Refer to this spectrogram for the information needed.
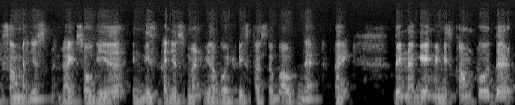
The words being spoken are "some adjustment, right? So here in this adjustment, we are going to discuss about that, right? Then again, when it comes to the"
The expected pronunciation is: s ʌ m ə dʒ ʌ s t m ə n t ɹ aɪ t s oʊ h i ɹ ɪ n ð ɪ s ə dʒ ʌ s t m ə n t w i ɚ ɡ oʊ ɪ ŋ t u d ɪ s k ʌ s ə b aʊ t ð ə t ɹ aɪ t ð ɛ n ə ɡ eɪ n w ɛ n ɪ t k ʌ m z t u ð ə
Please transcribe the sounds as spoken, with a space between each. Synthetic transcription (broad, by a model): s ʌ m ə dʒ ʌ s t m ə n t ɹ aɪ t s oʊ h i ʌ ɪ n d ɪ s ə dʒ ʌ s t m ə n t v i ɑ ɡ oʊ ɪ ŋ t u d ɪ s k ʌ s ə b aʊ t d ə t ɹ aɪ t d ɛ n ə ɡ eɪ n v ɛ n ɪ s k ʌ m t u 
